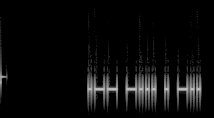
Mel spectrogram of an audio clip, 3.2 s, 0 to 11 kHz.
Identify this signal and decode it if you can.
Morse code, heard as a keyed tone, about 25 wpm, 700 Hz. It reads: WBED
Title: Four Challenging Letter-Number Combinations 25wpm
